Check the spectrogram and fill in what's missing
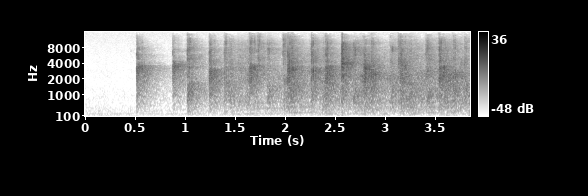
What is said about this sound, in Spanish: Aplaudid y cantemos juntos a nuestro Dios al son de la música. ¡Hala, hermano! Eso es, desánimo. ¿Cómo sería aplaudir con ánimo, hermano?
